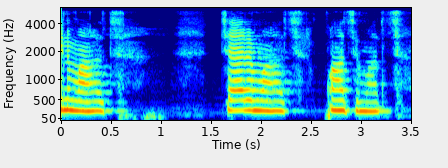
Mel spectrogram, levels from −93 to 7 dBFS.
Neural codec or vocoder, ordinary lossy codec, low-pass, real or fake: none; none; 5.4 kHz; real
